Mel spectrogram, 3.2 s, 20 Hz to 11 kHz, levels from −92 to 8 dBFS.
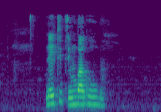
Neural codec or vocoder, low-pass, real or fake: none; 7.2 kHz; real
